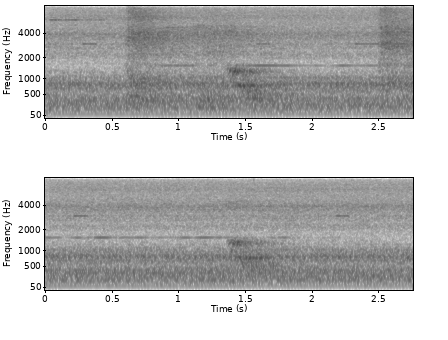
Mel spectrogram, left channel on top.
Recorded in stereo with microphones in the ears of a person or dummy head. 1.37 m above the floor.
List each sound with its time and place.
1.4 s a woman speaking: 15° left (ahead or behind), 1.9 m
